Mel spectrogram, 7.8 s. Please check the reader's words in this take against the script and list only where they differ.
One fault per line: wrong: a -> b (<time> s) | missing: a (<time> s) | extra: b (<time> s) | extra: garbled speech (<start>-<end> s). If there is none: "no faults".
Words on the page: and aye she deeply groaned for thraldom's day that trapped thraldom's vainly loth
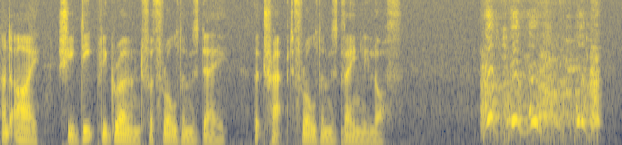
no faults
